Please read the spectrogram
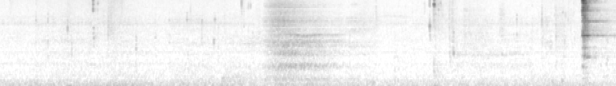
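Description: Quiet room tone with a soft breath about halfway through. Near the end a metal spoon clinks once, sharply, against a ceramic bowl.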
